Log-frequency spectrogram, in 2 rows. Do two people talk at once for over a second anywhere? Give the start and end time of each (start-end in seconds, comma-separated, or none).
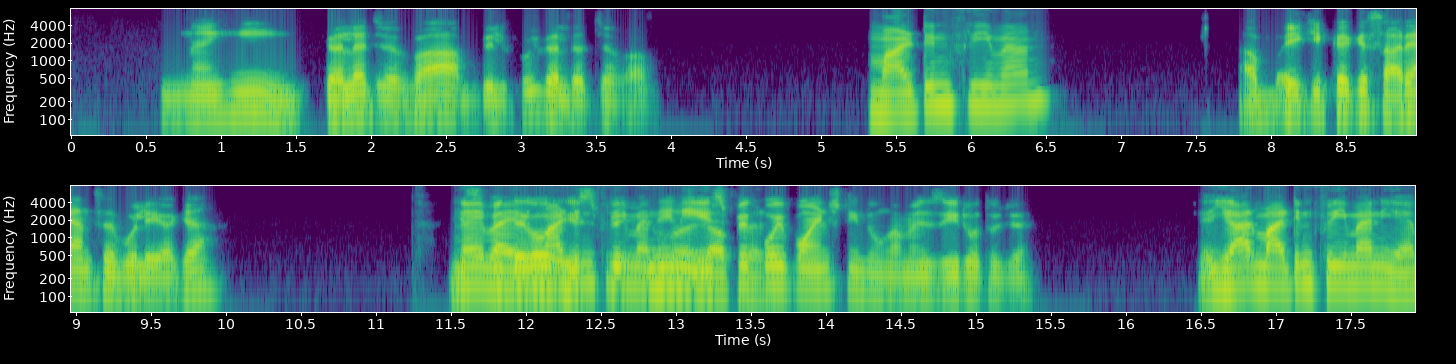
11.6-13.7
